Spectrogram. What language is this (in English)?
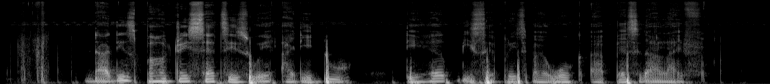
Nigerian Pidgin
